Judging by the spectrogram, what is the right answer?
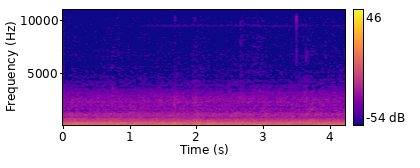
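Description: Maruti car's engine and road noise heard from inside the cabin while driving: a steady low drone with a constant hum.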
